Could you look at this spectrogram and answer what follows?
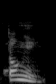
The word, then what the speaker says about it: Tongi: My name is Iam Tongi, and I'm from Kahuku, Hawaii. – Iam Tongi. – Tongi. You pronounce the T's like Tongi. A T in the Tongan culture. Tong. Yeah.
